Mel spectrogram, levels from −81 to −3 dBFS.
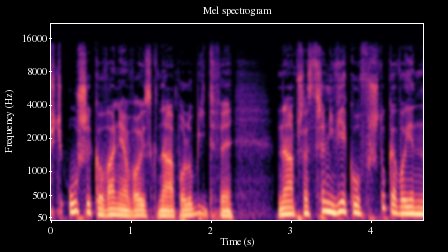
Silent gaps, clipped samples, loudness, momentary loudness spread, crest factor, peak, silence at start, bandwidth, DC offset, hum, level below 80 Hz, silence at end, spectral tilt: none; under 0.1%; -13 LUFS; 6 LU; 10 dB; -2 dBFS; 0 s; 14.5 kHz; under 0.1%; none; -32 dBFS; 0 s; -6.5 dB/octave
